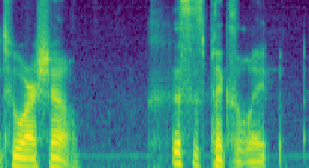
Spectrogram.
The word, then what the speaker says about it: PixelHate: our show this is pixelate where the H is silent but the hate is oh so real and I am the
